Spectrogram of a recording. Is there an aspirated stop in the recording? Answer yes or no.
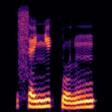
no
